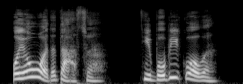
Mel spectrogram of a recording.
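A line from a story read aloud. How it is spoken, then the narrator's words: Calm, detached. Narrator (Chinese): 蒋灵谦淡淡的道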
